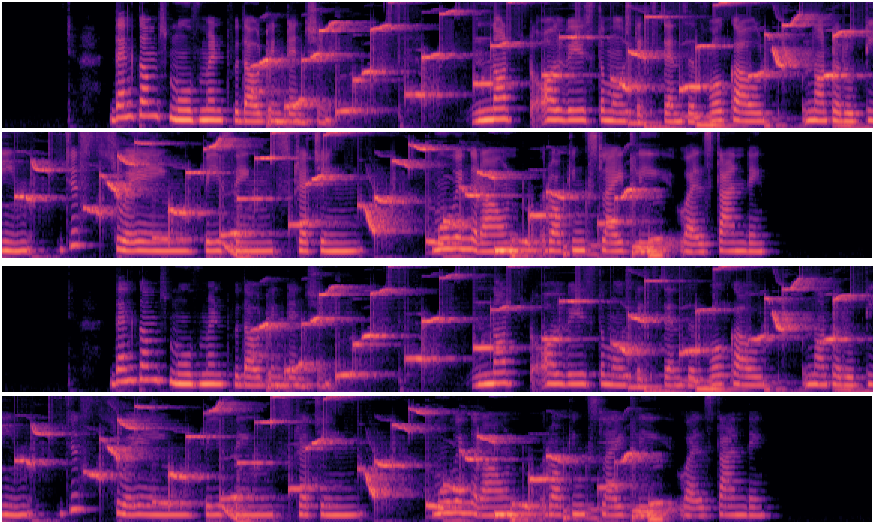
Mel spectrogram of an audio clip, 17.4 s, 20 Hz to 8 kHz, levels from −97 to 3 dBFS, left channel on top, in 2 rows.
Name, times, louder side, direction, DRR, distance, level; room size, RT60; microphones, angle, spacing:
voice 1, 1.1-3.3 4.7-7.6 8.0-9.0 9.3-12.3 13.0-16.3, left 3 dB, 65° left, 0.5 m, -30 dB
sound 1, 2.5-15.3, left 3 dB, 15° left, 0.5 m, -31 dB
7.3 x 6.1 x 3.3 m
head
